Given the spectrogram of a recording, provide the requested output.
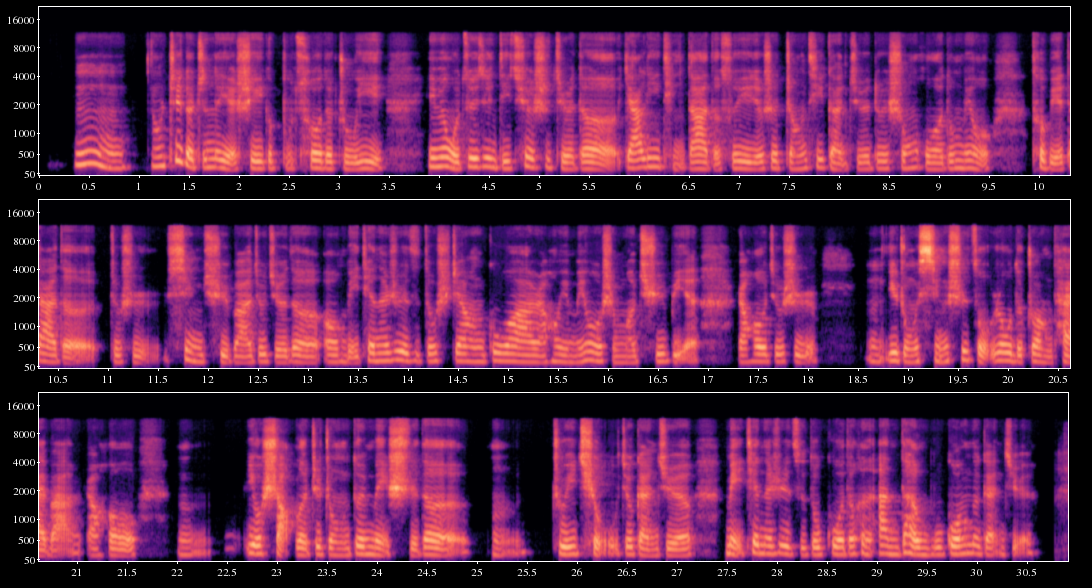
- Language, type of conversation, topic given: Chinese, advice, 你为什么会对曾经喜欢的爱好失去兴趣和动力？
- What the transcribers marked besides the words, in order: laughing while speaking: "黯淡无光"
